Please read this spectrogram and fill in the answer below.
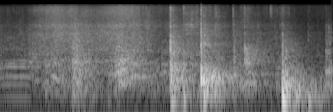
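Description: Cardboard box rustling and scraping as a putter is drawn out of it, with two sharp knocks a little over a second in.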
